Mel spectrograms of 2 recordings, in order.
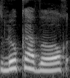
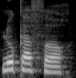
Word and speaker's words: locavore: En fait, ça se prononce locavore et pas locafort. Je me suis trompée.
